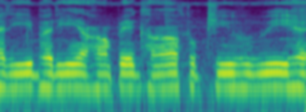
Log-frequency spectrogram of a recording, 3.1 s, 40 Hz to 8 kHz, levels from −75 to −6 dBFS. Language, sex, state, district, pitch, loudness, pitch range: Hindi, male, Odisha, Khordha, 125 Hz, -17 LUFS, 125-130 Hz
